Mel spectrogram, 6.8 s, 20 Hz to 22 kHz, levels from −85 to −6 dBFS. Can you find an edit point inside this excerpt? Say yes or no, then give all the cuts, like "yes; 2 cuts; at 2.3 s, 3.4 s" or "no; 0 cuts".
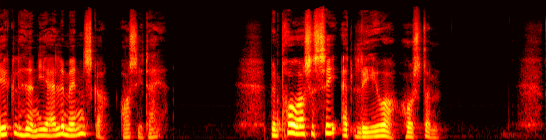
yes; 2 cuts; at 1.4 s, 4.4 s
